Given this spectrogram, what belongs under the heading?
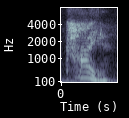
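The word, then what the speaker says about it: Keil: 우리나라 사람은 옛날부터 이거를 케일 컴파일러라고 불렀는데 원래 발음이 저기 독일 거라서 카일이에요. 카일.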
